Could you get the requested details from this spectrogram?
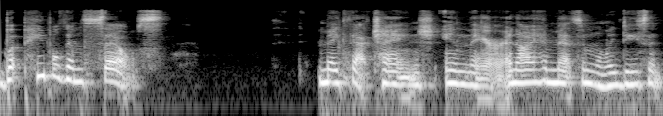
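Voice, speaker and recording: This woman has an Appalachian accent. Her intonation stays fairly even. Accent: Appalachian Kentucky. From Kentucky, Harlan. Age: 70s. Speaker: mother of a convicted prisoner. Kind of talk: interview.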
